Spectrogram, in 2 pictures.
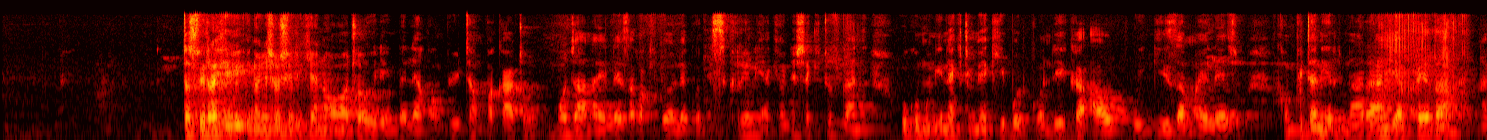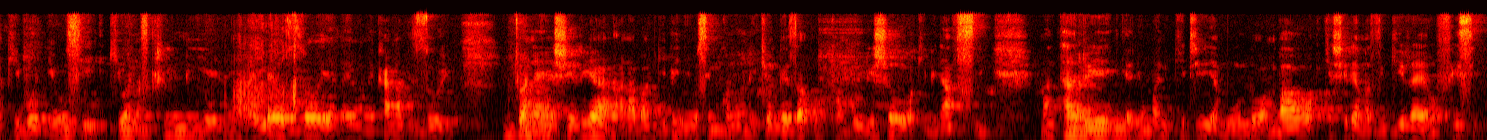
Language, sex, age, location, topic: Swahili, male, 18-24, Nairobi, education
